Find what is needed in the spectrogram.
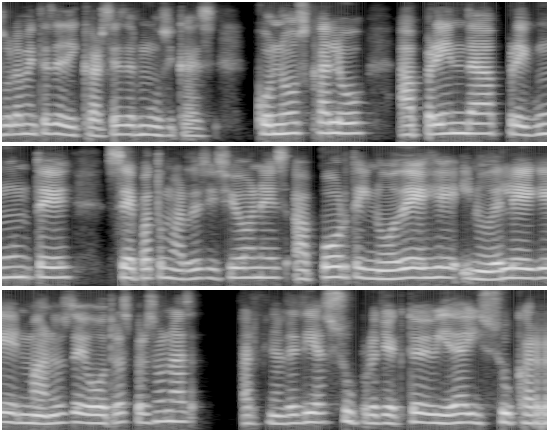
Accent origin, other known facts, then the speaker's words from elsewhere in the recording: Medellín, Antioquia, Colombia; now in Miami, United States; estamos tan lejos de casa con un artista de mi tierra, de Medellín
